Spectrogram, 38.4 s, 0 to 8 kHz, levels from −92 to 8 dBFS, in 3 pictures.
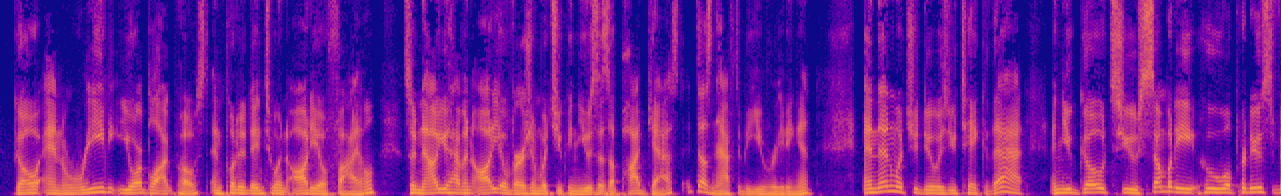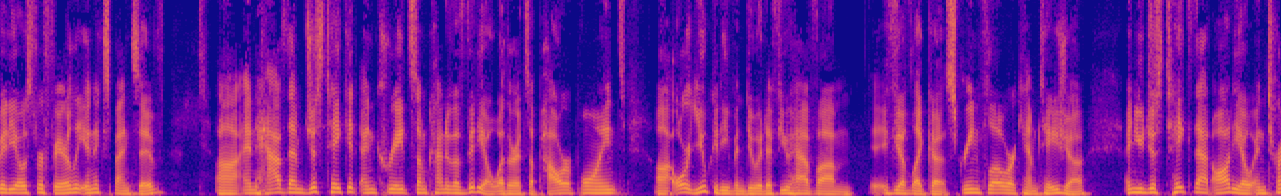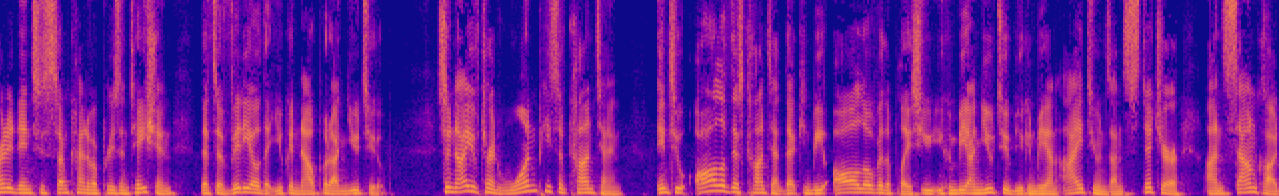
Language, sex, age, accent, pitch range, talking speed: English, male, 20-39, American, 110-150 Hz, 235 wpm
